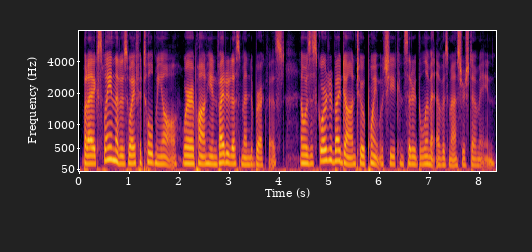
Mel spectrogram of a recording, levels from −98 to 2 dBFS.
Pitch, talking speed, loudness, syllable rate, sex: 170 Hz, 245 wpm, -18 LUFS, 6.2 syllables/s, female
